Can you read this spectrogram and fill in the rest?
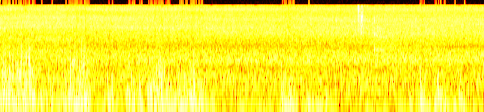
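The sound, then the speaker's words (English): Blustery wind buffets the microphone in steady low rumbling gusts on a beach as light rain begins to fall, with a broad wash of surf-like noise underneath; loud and continuous, no voices. “So you can picture me on the beach in my yoga pants and my sweatshirt with my hood up and there's some rain coming down”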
